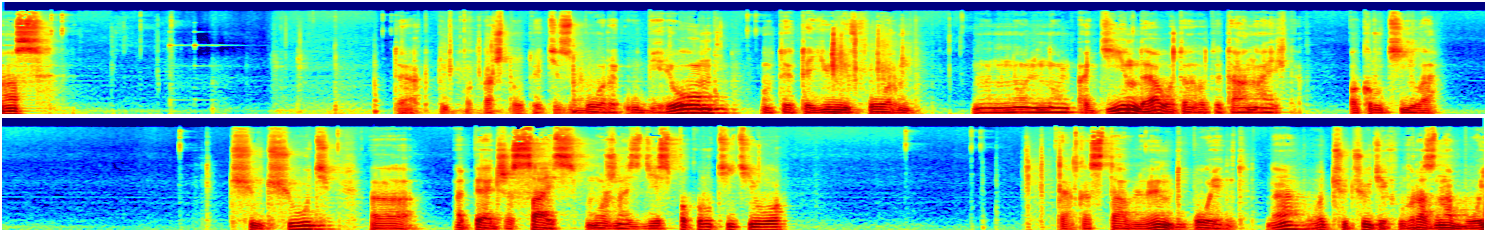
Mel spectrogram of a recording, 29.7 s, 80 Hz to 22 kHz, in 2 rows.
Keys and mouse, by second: 0.4-1.8 drag, 3.7-5.0 drag, 7.4-10.2 drag, 11.2-16.5 drag, 18.1-24.2 drag, 24.6 click, 26.3-29.6 drag.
